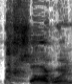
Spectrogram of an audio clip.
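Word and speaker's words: sahuagin: So that's how you pronounce it? Sogwin.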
